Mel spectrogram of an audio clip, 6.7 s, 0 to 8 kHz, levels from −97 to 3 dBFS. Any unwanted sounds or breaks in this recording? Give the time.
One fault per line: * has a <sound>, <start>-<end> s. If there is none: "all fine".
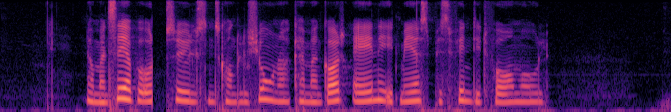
* has a dropout, 1.5-1.7 s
